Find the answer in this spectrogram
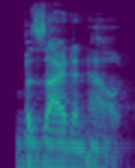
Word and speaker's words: Bezuidenhout: Bezuidenhout.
